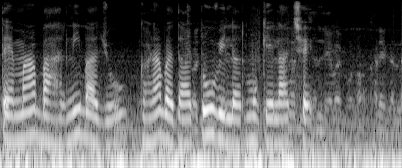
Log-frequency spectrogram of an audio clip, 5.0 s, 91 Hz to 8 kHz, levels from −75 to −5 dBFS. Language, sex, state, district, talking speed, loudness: Gujarati, female, Gujarat, Gandhinagar, 105 wpm, -15 LUFS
